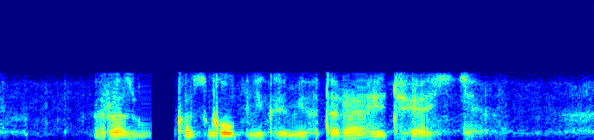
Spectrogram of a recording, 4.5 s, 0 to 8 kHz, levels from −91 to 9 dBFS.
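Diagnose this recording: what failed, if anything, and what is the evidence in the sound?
Codec stage: throughout, the speech is confined to 300 Hz to 3.5 kHz and sounds hoarse with smeared consonants. This fits G.723.1 coding near 6 kbit/s rather than plain filtering.

Network stage: VoIP packet loss concealed by the speech codec at 1.07–1.32 s and 2.69–2.81 s. Speech smears into a fading buzzy tone or coloured noise, and in the longer first gap it goes silent from the third lost frame onward.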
